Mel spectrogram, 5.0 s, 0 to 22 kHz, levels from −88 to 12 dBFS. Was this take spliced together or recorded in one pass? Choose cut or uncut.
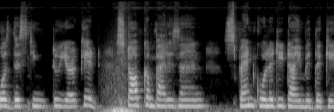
cut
